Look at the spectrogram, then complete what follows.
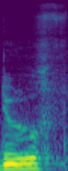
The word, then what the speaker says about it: DULV: over to an organization called DULV, or they always pronounce it DULF in German.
